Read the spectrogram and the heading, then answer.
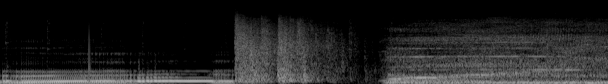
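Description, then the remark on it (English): Loud growling and roaring from three bears in several bursts, with a harsh rasping roar in the middle and another sustained roar at the end. No one speaks. “You'll upset them. Who? The bears! Three bears!”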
